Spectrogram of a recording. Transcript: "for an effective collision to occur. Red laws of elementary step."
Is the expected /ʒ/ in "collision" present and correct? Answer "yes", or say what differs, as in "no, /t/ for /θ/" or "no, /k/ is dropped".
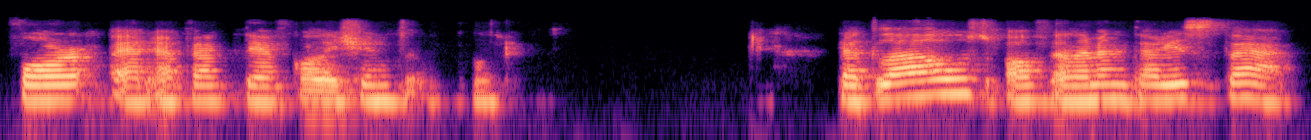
no, /ʃ/ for /ʒ/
